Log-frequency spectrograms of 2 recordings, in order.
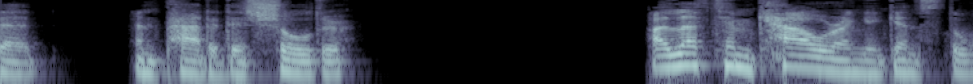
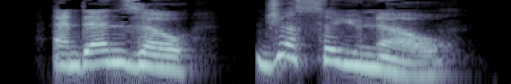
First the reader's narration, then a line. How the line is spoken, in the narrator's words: I added cheerfully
